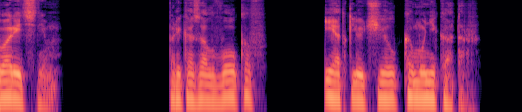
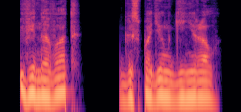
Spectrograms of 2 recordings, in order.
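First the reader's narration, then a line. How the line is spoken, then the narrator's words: Frightened babbling official. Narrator (Russian): испуганно пролепетал чиновник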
